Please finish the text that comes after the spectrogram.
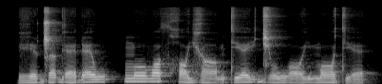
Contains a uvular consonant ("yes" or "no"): yes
